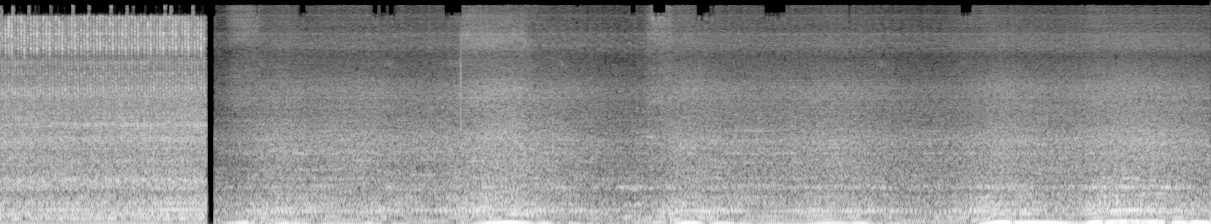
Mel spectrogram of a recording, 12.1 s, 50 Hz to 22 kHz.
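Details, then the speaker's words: Kia Rio G4LC engine just rebuilt, running after the exhaust manifold was retightened, no warning lights: clean rev blips rising and falling smoothly from a steady idle, quiet, with no knocking, ticking or misfire; normal revving. "it's running everything is running look at that there no lights that this Tru so yeah we're good to go just listen to that just listen to that quiet nice"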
